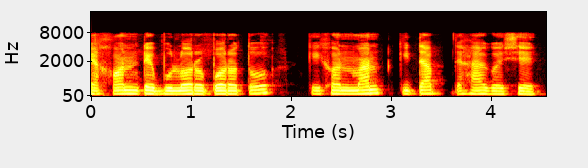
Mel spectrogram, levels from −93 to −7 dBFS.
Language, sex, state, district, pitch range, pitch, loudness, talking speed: Assamese, male, Assam, Kamrup Metropolitan, 140-150 Hz, 140 Hz, -18 LUFS, 90 wpm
